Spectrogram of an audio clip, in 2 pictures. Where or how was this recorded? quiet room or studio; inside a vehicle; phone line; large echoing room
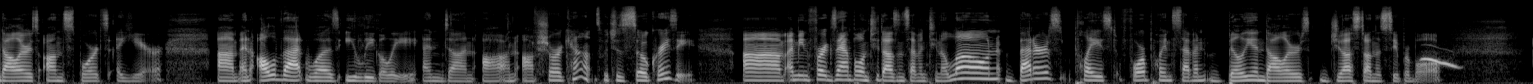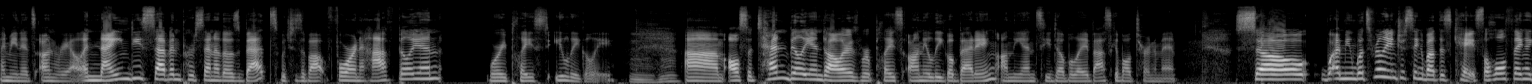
quiet room or studio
